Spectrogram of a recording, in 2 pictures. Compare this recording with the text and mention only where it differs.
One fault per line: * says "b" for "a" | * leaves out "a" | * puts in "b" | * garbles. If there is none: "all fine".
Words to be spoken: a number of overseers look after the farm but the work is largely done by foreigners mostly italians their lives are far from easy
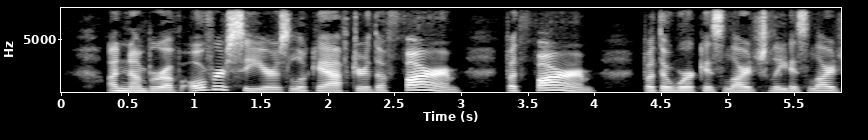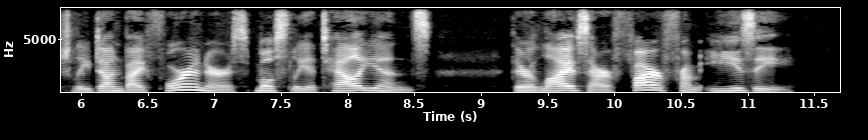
* puts in "farm but"
* puts in "is largely"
